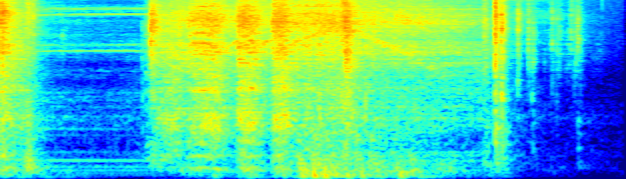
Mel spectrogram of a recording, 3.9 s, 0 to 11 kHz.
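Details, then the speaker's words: Nissan S15 Silvia after fuel system upgrade with new Aeroflow pumps and Raceworks surge tank: starter churns unevenly a couple of seconds, never catching; crank no start, owner first suspects air in lines, then realises the E85 was never put in the tank. "all right let's go give it a crack hey still got a bit of air in the lines"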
